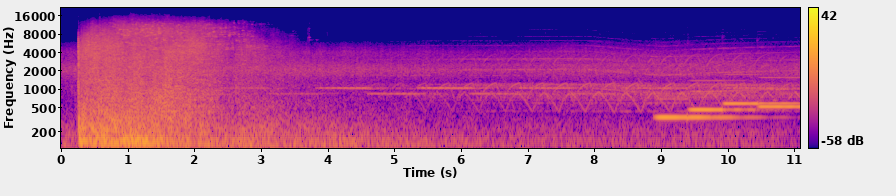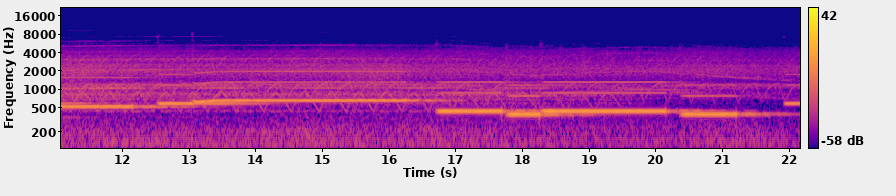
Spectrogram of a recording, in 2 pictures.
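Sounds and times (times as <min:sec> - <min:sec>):
planted bomb blowing up a mansion: 0:00.0 - 0:06.4
wailing siren-like tones: 0:03.4 - 0:22.1.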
